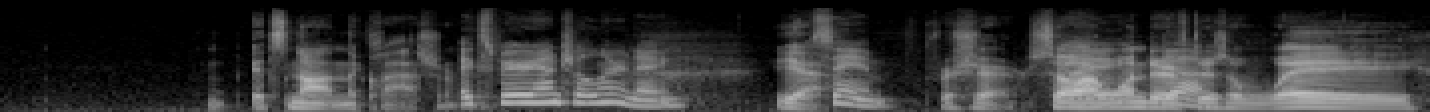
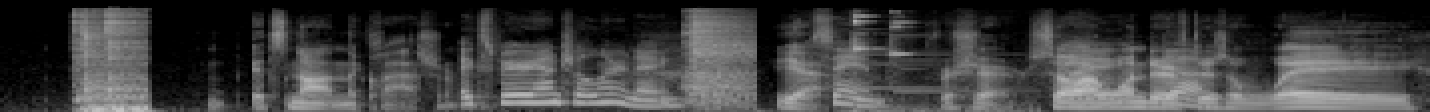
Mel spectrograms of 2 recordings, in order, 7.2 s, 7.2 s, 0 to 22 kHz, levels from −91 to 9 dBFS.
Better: first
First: none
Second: keyboard typing; loud; at 0.5 s; peak 5 dB above the speech // clattering dishes; loud; at 3.5 s; peak 2 dB above the speech // doorbell; loud; at 4 s; peak 1 dB above the speech

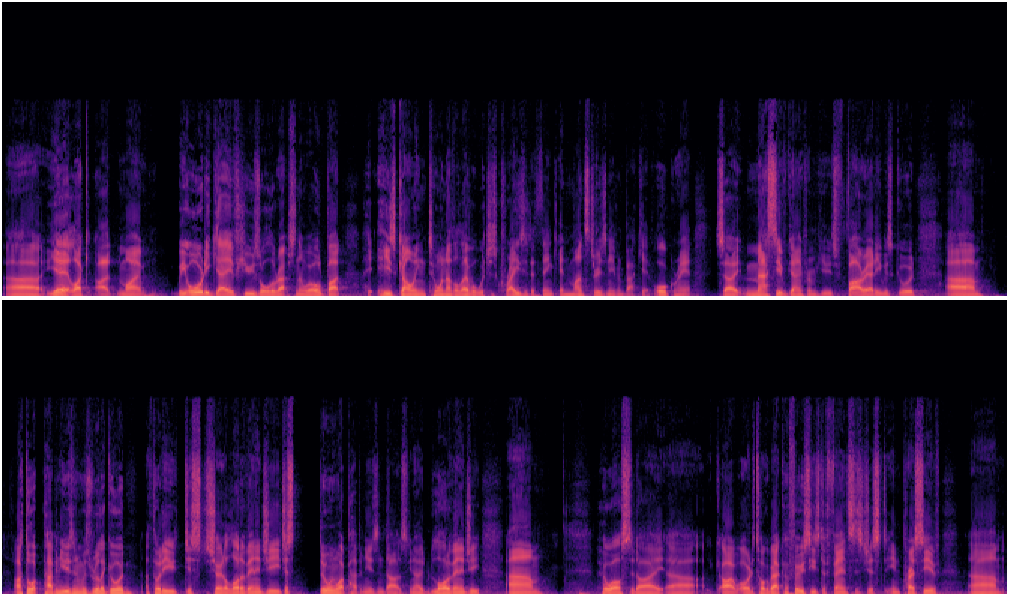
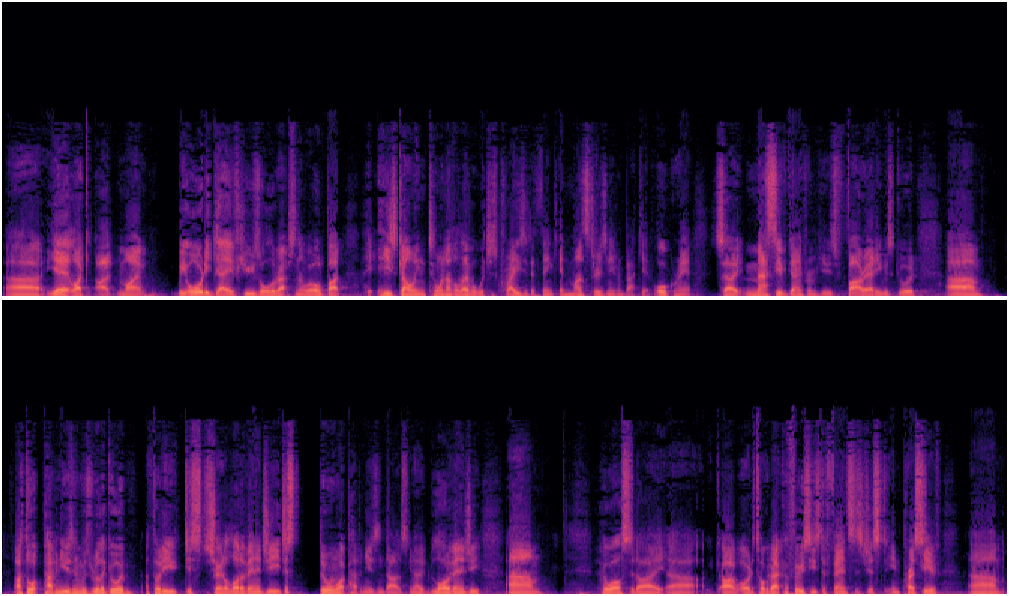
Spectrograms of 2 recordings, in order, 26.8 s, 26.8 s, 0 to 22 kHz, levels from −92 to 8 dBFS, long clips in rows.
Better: first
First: none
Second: garbled, watery; slightly

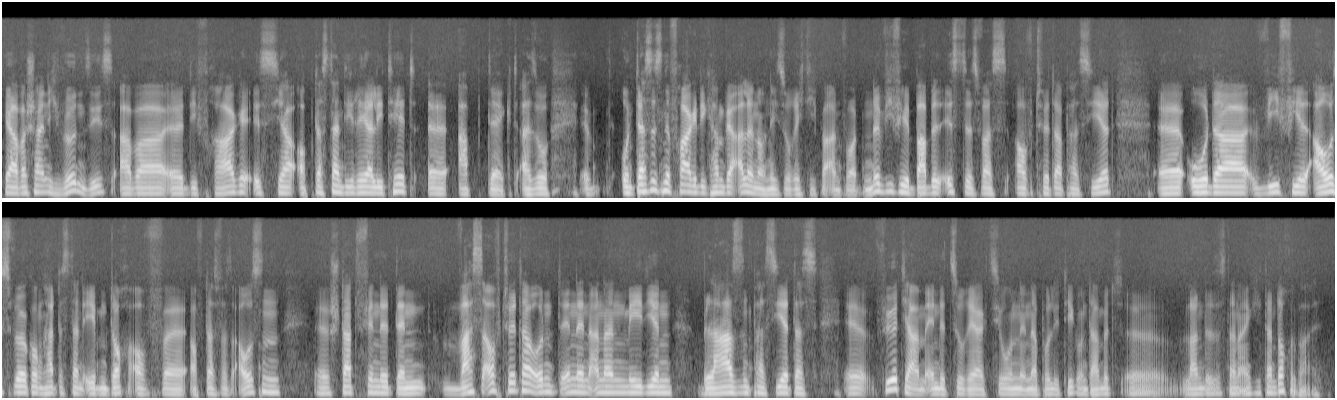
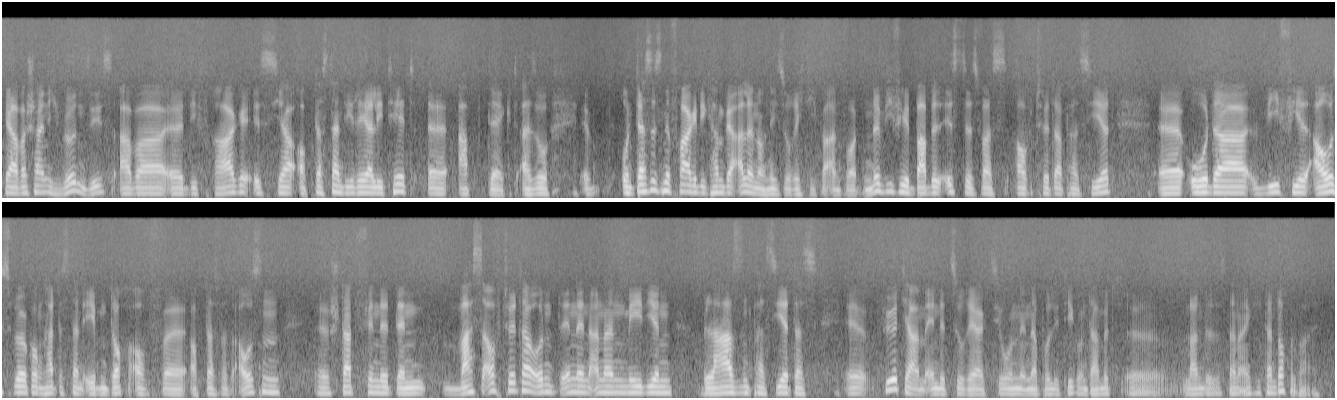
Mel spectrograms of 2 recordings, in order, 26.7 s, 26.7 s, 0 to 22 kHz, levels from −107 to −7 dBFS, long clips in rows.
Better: first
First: hiss; faint; throughout; 20 dB below the speech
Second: hiss; loud; throughout; 9 dB below the speech

